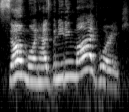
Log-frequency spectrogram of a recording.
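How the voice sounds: In a put-on character voice, a female-sounding speaker uses a high pitch at a fairly slow pace.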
